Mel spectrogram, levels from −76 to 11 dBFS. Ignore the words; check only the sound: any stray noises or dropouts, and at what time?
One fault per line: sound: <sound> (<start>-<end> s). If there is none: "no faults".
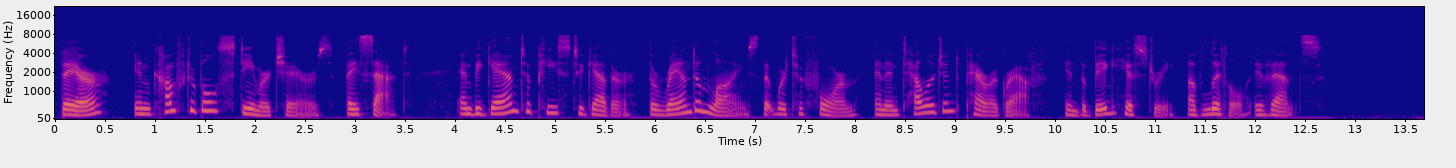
no faults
